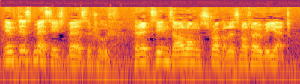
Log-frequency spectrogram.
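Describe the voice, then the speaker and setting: Man playing a noble fantasy prince, slightly high-voiced. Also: pushed and bright. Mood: skeptical, stern. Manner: formal, declamatory, measured. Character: noble, doubtful fantasy prince and war leader. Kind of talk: fantasy audio drama acting. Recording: faintly noisy old cassette dramatisation.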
